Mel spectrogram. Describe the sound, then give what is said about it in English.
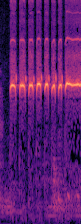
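A loud, shrill whistle blown hard in a rapid series of about seven short sharp blasts, ending in one longer sustained blast, piercing, with no talking. “And if you blow hard, it gets really loud.”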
